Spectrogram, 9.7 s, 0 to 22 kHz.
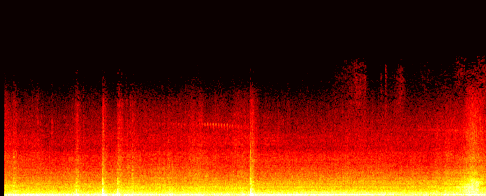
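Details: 2002 Ford Focus driving, driver's side front: sharp, irregular clunks through steady road drone. Fixed; the cause was a bottomed-out coilover.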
